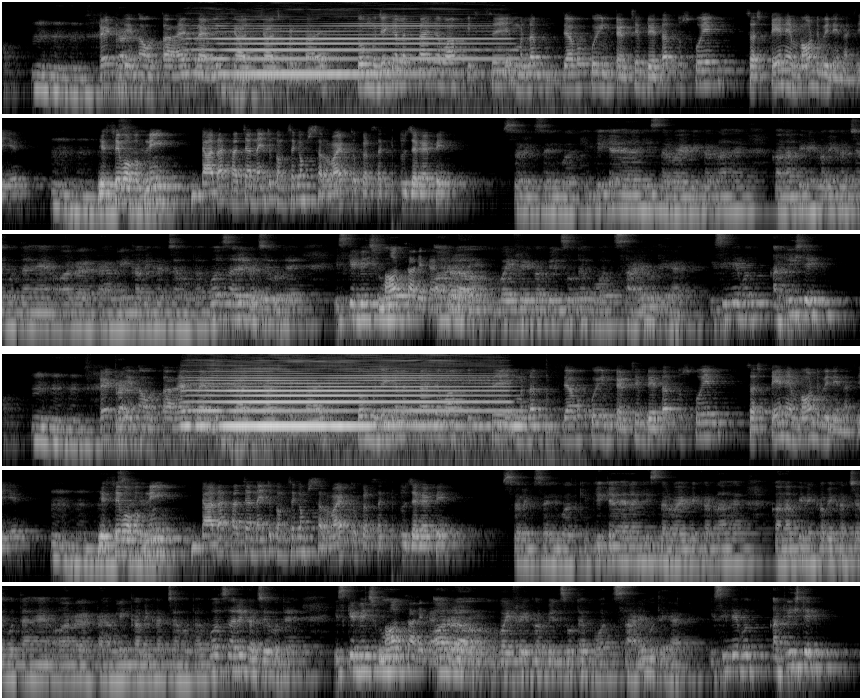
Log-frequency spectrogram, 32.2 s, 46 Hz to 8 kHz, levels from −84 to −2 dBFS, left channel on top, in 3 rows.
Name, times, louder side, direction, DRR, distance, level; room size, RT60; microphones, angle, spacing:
voice 1, 0.4-1.8 2.7-3.1 11.3-12.7 17.0-26.5 26.8-31.6, equal, 85° right, -1 dB, 2.0 m, -38 dB
voice 2, 1.2-4.1 4.4-8.9 9.3-11.0 11.9-12.8 13.1-16.3 26.1-27.5, left 2 dB, 20° left, 6 dB, 0.6 m, -35 dB
Bowed string instrument, 2.2-6.8, right 6 dB, 65° right, 0.5 m, -23 dB
9.6 x 3.7 x 5.9 m, 0.99 s
head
